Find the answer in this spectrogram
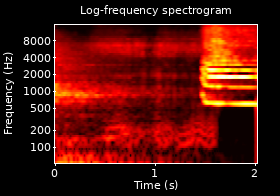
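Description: A handheld air horn blasts one loud, steady note that starts suddenly about one and a half seconds in, after the tail of a music track fades out.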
